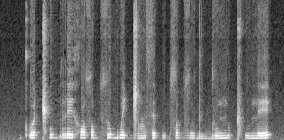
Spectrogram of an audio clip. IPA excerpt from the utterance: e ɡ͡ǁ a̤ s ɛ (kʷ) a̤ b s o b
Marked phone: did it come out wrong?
no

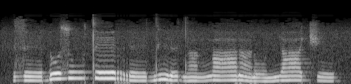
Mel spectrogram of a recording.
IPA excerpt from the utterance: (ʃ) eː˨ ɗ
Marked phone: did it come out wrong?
yes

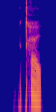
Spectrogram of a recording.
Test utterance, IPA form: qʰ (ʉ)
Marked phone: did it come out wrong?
no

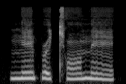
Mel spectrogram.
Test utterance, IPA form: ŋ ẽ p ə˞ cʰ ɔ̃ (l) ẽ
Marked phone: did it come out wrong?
yes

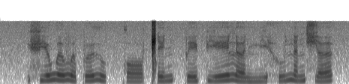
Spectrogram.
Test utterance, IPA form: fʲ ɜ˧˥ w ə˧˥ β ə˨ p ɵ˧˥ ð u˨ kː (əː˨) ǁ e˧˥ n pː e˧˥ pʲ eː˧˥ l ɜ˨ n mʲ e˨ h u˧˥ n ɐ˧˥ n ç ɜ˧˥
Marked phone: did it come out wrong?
yes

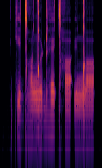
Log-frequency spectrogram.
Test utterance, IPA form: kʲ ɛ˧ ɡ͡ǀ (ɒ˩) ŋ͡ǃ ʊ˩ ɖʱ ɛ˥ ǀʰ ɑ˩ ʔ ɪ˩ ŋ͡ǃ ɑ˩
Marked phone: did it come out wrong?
yes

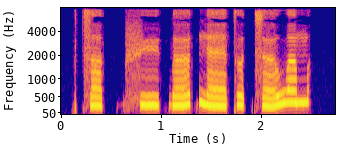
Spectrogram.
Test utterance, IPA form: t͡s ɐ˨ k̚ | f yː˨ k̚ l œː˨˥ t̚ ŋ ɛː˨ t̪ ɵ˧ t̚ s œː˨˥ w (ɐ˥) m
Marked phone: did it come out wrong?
no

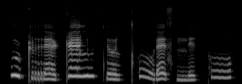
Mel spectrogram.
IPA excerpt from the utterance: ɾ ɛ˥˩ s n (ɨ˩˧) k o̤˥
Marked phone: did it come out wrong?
yes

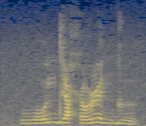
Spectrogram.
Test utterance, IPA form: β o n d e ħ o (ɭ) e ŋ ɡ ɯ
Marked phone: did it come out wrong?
no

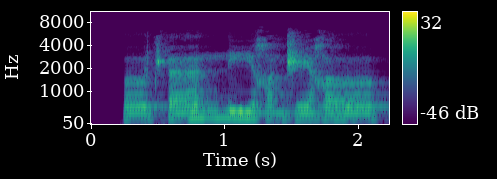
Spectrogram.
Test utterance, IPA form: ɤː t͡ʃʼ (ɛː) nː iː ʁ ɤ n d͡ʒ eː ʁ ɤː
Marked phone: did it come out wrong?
yes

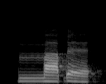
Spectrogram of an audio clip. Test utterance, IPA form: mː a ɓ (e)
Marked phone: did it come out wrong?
yes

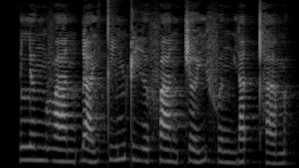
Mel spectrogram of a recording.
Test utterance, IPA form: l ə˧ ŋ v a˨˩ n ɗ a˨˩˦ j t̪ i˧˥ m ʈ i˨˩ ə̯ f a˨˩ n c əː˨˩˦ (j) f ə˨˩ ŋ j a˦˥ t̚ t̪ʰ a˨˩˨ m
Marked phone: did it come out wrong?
no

